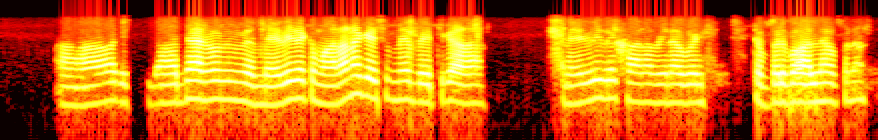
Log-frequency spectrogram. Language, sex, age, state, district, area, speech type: Dogri, male, 18-30, Jammu and Kashmir, Udhampur, rural, conversation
